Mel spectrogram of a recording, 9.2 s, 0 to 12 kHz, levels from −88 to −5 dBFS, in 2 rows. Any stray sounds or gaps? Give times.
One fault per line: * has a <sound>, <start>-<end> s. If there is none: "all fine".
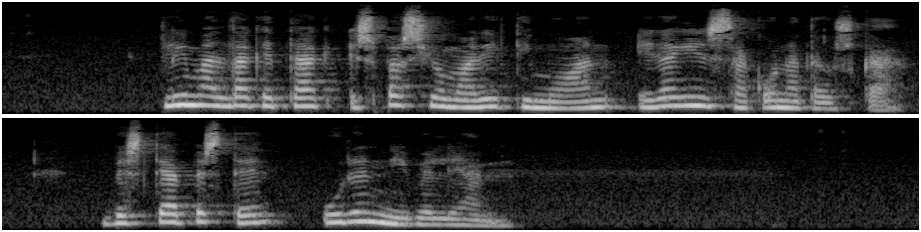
all fine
